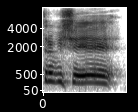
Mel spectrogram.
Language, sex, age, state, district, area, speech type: Sanskrit, male, 45-60, Karnataka, Dharwad, urban, spontaneous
